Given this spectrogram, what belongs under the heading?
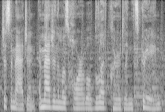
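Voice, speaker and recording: A woman doing a playful let's-play of a visual novel, reading and commenting in a theatrical, expressive way. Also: low-pitched, normal speed, soft background music.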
